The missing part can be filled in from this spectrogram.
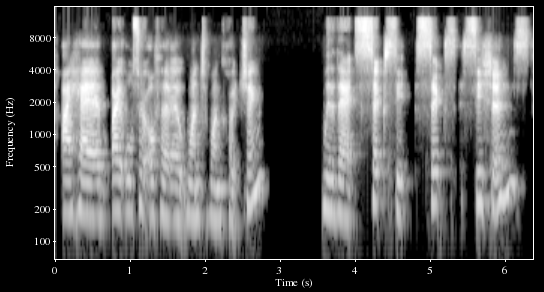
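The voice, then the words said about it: Strong noticeable accent. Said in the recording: “I hear my accent so bad now.”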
